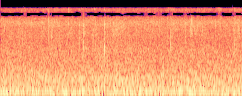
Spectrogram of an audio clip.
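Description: Heavy monsoon rain pouring steadily onto a paved street: a dense, even hiss with the odd separate drop ticking out above it.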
